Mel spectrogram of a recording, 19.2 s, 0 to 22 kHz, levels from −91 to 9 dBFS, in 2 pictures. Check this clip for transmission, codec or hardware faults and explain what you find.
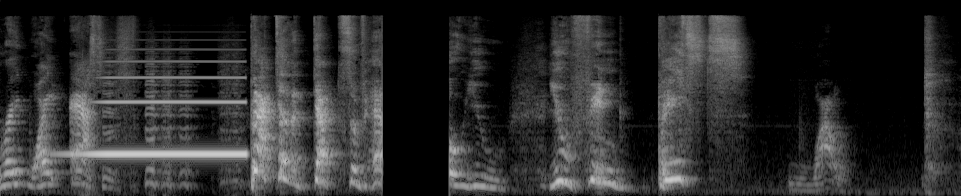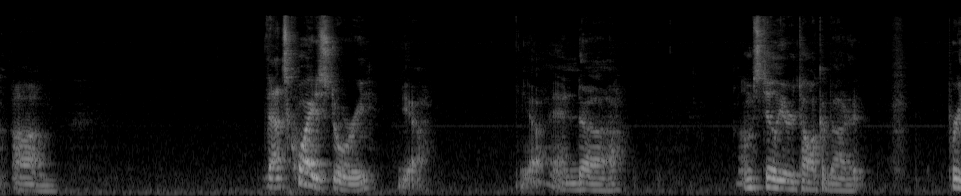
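Two faults are present: a loudspeaker feedback squeal near the start and an audio dropout to silence shortly after.

From 0.35 s to 2.50 s there is loudspeaker feedback squeal centred on 859 Hz. A microphone was picking up a loudspeaker carrying its own signal, and at that frequency the loop gain went above unity, so the tone fed on itself. It swells over a little under a second into a steady squeal, ending up about 10 dB above the wanted sound.

From 3.82 s to 4.49 s the audio drops out to silence for about 0.67 s. The signal stops abruptly mid-flow and resumes just as abruptly, and the gap is silence with no room tone or noise floor beneath it. That points to the input being lost while recording continued with silence, likely a momentary disconnection, link failure or accidental mute. Whatever occurred in that interval is not recoverable.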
